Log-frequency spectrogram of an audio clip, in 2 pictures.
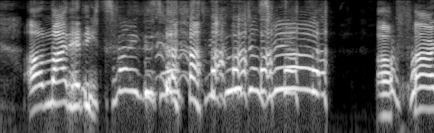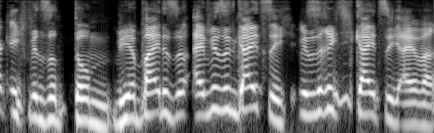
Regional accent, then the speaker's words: Serbia; Komm schon, für Serbien. Mein Heimatland, meine ganze Familie schaut zu.

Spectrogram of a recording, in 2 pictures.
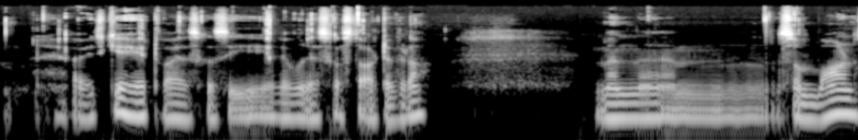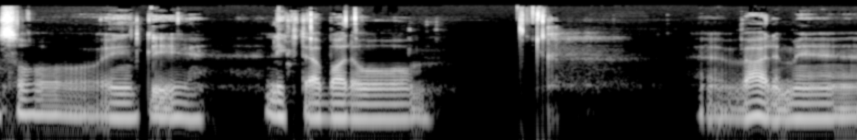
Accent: Oslo, Norway; Jeg født og oppvokst i Oslo. Jeg i midten av 30-årene nå. Jeg har vokst opp litt forskjellig i Oslo. Så for det meste så har jeg bodd egentlig litt forskjellige steder i Oslo nå.

